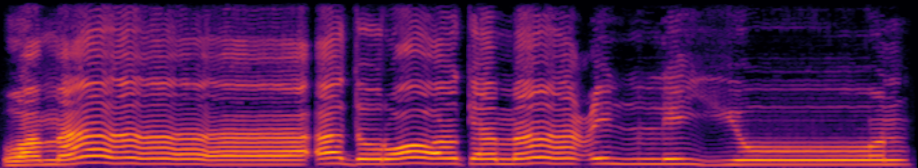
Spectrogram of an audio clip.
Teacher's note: دال ساکن ہے، دال کے اندر قلقلہ کریں گے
